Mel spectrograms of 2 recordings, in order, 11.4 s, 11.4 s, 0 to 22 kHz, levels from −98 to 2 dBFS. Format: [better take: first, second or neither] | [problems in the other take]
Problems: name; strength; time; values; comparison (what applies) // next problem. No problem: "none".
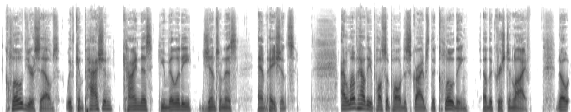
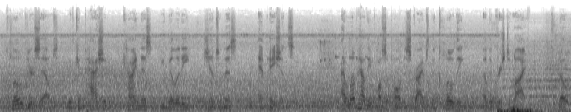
first | train or aircraft noise; very loud; throughout; as loud as the speech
